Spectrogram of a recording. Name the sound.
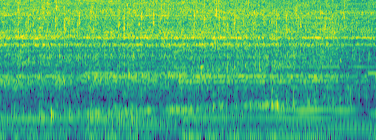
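water running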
